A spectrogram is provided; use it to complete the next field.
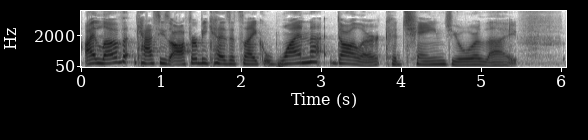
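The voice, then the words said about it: Sexy radio announcer voice. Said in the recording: “Was it my sexy radio voice?”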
